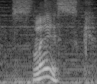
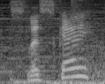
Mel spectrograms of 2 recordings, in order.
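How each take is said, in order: First: The name ends on the consonant sound k. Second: The name ends with a sounded final vowel. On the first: The speaker calls it wrong. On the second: The speaker calls it right.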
